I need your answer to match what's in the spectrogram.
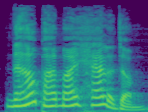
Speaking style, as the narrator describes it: shrieked his majesty with blazing eyes

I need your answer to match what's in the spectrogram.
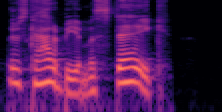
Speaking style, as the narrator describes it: she sobbed

